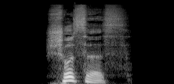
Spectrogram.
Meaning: genitive singular of Schuss
- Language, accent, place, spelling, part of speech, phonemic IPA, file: German, Germany, Berlin, Schusses, noun, /ˈʃʊsəs/, De-Schusses.ogg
